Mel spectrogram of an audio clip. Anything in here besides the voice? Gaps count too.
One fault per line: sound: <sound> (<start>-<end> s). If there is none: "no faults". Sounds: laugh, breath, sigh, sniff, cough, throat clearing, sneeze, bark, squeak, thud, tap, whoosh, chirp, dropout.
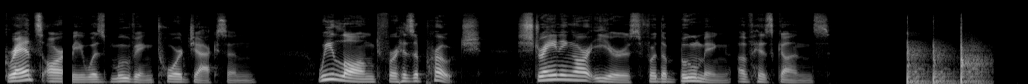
sound: dropout (0.6-0.7 s)
sound: thud (9.1-9.9 s)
